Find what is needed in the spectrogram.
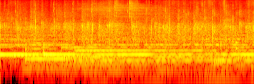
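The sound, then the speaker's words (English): A crowd claps steadily and loudly throughout to celebrate God, a dense wash of many hands over sustained musical tones, with no clear voices standing out. “Doors are being opened as you clap.”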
